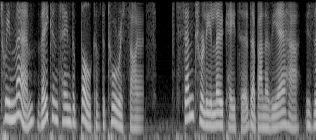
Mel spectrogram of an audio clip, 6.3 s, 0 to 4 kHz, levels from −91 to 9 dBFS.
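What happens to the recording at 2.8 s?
A burst of packet loss runs from 2.74 to 2.88 s. About 120 ms of audio never arrived in time, so the receiver stretched the last sound across the gap, fading it, then resumed later with that stretch missing.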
